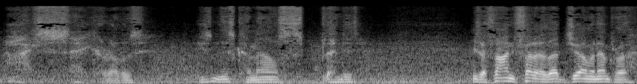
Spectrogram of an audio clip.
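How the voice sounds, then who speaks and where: A man acting an eager, patriotic young English gentleman yachtsman in a radio play, with a hearty but hesitant old-fashioned manner. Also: mid-range voice, a little slow, lightly acted. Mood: cheerful, admiring. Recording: clearly noisy outdoor effects behind voice.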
